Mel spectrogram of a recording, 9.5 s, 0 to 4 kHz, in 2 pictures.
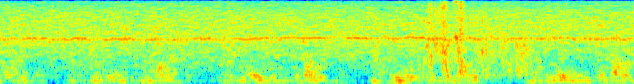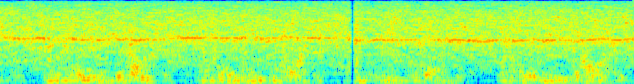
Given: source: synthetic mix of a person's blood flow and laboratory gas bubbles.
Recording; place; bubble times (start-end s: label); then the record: Doppler ultrasound of blood flow; precordium
3.17-4.03 s: bubbles
From the record:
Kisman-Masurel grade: 212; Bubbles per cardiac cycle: several, 3 to 8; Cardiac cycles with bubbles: 1 to 10%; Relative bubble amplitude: moderate (0.250 to 0.450); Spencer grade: 1 (occasional bubble signal discernible with the cardiac motion signal, with majority of cardiac periods free of bubbles); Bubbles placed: only in the low amplitude regions of the cardiac cycle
